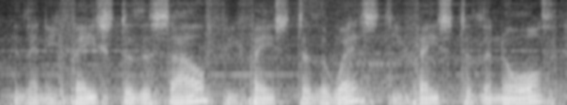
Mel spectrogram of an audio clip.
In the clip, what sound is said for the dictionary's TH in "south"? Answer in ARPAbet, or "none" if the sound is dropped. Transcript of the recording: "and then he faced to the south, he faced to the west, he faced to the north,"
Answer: TH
